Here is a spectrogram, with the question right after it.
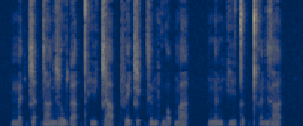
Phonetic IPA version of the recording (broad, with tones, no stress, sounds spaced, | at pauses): m ɛ˦˥ k̚ t͡ɕ a˨˩ t̚ z a˧ n z o˧ w ɗ a˦˥ t̚ t̪ʰ i˧˩ t͡ɕ aː˦˥ p̚ f e˧ t͡ɕ ə˨˩ t̚ s ɨ˧ m k w ɔ˦˥ p̚ m a˦˥ t̚ | n ə˧ n k i˨˦ t̪ ə˨˩ p̚ t̪ʰ ə̰˧˥ n ɣ a˦˥ t̚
